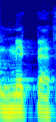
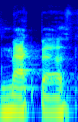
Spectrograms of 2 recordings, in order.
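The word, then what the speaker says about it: Macbeth: It's not Mc Beth, it's Mac Beth.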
